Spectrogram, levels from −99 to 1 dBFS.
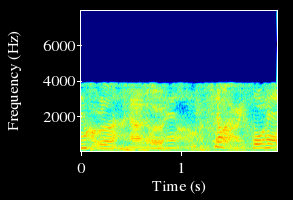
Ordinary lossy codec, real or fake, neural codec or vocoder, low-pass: AAC, 16 kbps; fake; codec, 16 kHz, 0.5 kbps, FreqCodec, larger model; 7.2 kHz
